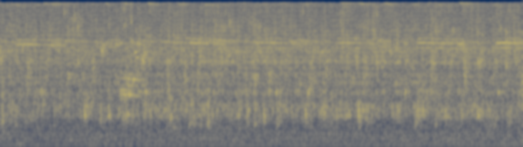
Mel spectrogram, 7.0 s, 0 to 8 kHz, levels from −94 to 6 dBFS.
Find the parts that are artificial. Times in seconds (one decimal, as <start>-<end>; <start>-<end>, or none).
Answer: none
